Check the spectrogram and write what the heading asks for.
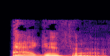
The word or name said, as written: agatha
